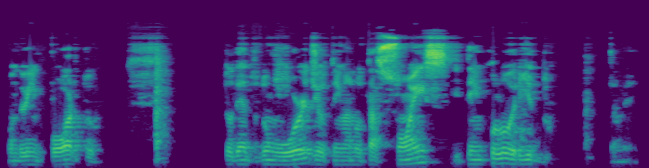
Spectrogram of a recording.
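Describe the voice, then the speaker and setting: A man, casually walking viewers through software in a live webinar, speaking softly and often checking in with his audience. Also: deep voice, steady tone, moderate pace, slight background noise. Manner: casual, talks through clicks, many tag questions. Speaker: software trainer. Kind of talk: live webinar screen-share demo.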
